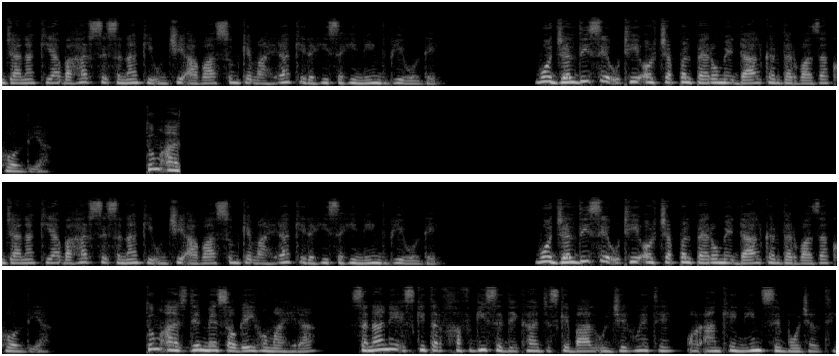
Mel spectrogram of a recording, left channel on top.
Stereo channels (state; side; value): drops out; left; at 10.2 s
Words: जाना किया। बाहर से सना की ऊंची आवाज सुन के माहिरा की रही सही नींद भी उड़ गई। वो जल्दी से उठी और चप्पल पैरों में डालकर दरवाजा खोल दिया। तुम आज दिन में सो गई हो माहिरा? सना ने इसकी तरफ खफगी से देखा, जिसके बाल उलझे हुए थे और आंखें नींद से बोझल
